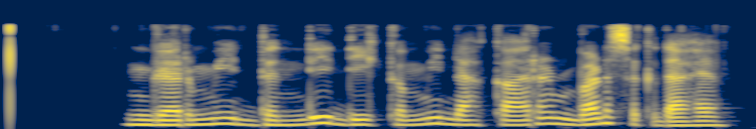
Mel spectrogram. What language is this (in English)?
Punjabi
